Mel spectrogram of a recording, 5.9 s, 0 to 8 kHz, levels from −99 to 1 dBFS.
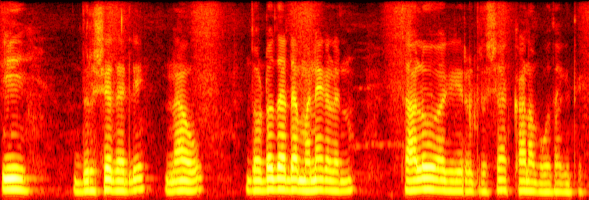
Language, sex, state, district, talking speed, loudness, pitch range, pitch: Kannada, male, Karnataka, Koppal, 90 wpm, -18 LUFS, 140-160 Hz, 150 Hz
